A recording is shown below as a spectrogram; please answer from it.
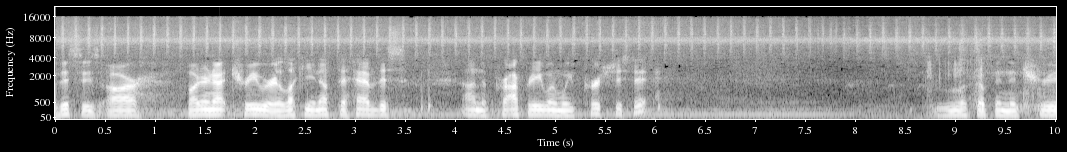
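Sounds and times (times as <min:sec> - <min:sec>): insects trilling: 0:00.0 - 0:10.0
steady low hum: 0:00.0 - 0:10.0.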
